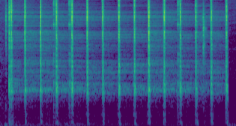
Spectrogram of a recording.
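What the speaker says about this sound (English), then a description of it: "Add some clocks with reverb." Clock ticks drenched in reverb form a steady run of about fifteen crisp, evenly spaced clicks, each leaving a short echoing tail, set for a trap production.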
